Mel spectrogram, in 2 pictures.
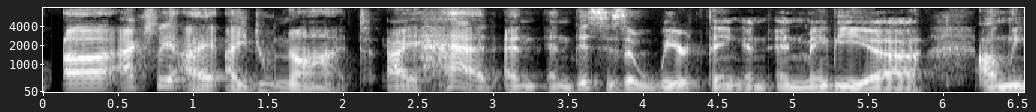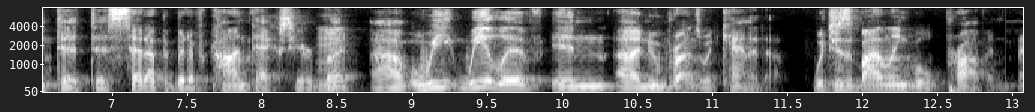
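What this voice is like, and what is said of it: French Canadian accent in English. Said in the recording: “I have this weird accent because I'm French and I'm Francophone”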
